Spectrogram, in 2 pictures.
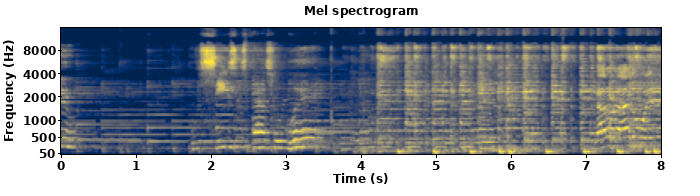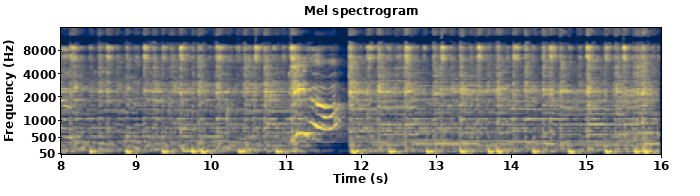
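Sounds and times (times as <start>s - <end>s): man singing: 0.0s - 0.6s, 1.7s - 4.9s, 7.0s - 9.1s, 10.9s - 12.0s
acoustic guitar with steady beat: 0.0s - 16.0s.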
